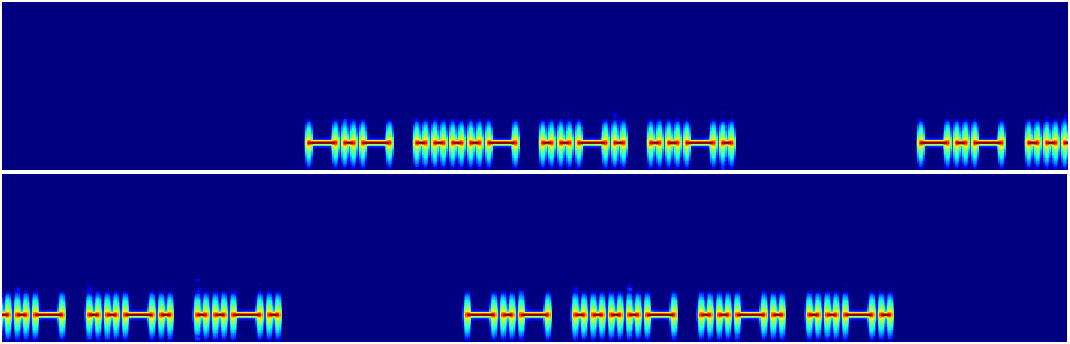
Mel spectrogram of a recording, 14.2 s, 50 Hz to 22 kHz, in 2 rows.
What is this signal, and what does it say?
Morse code, heard as a keyed tone, about 20 wpm, 690 Hz. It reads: K4FF K4FF K4FF
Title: USA Call Signs - 4 Characters - Repeated 3x - 20wpm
